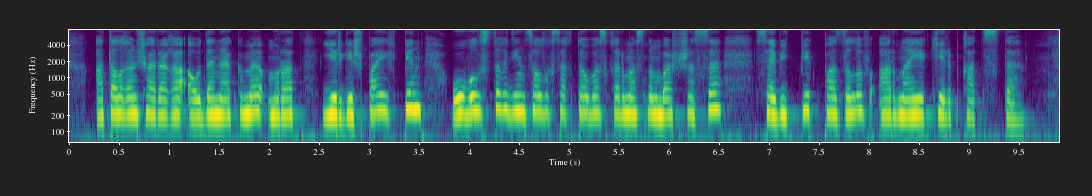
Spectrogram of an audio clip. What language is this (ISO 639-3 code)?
kaz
